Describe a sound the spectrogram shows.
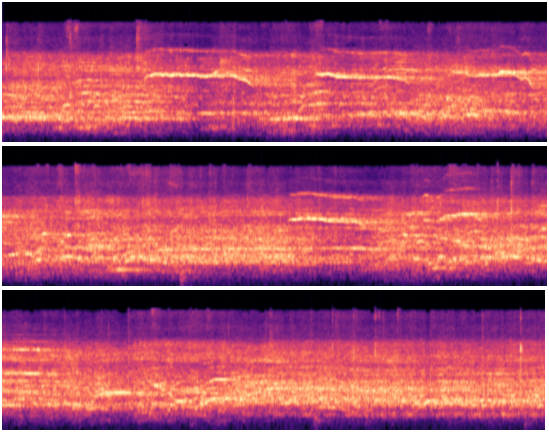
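A large crowd cheers and shouts loudly throughout.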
